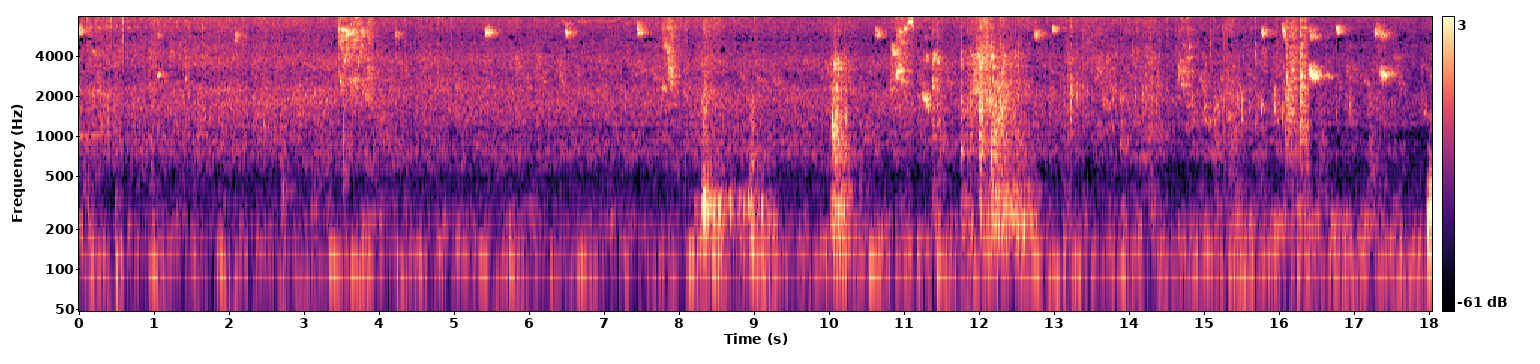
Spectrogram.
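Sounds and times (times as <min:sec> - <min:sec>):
crackers sizzling in oil: 0:00.0 - 0:18.0
metal spatula scraping a wok: 0:11.1 - 0:12.9.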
